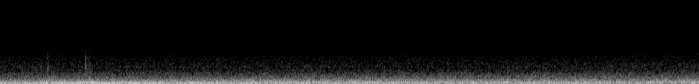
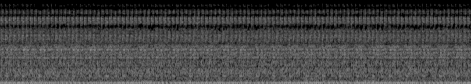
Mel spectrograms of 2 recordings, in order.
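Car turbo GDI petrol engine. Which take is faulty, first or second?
second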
